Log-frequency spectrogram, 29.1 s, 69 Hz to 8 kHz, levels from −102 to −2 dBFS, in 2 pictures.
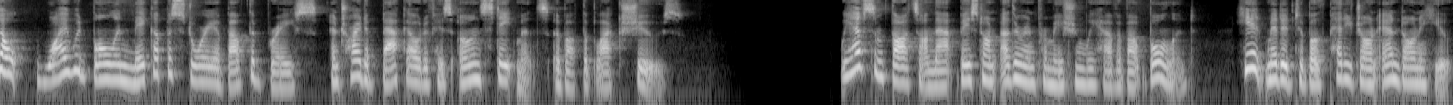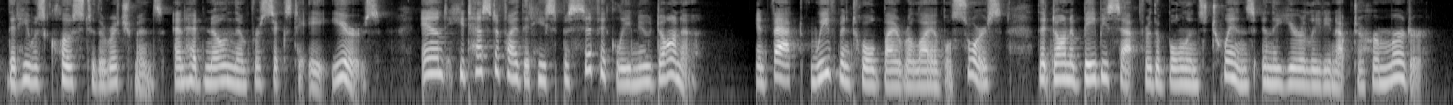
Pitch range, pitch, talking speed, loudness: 185-230 Hz, 205 Hz, 195 wpm, -27 LUFS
